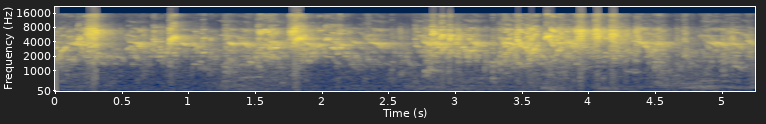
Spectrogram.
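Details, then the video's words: Budgerigar chatter, the Australian parrot's voice: a busy, unbroken mix of shrill chirps, squeaks and warbled notes rising and falling in bursts from several birds at once. "most beautiful parrots voice ll Australian tote ki voice"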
